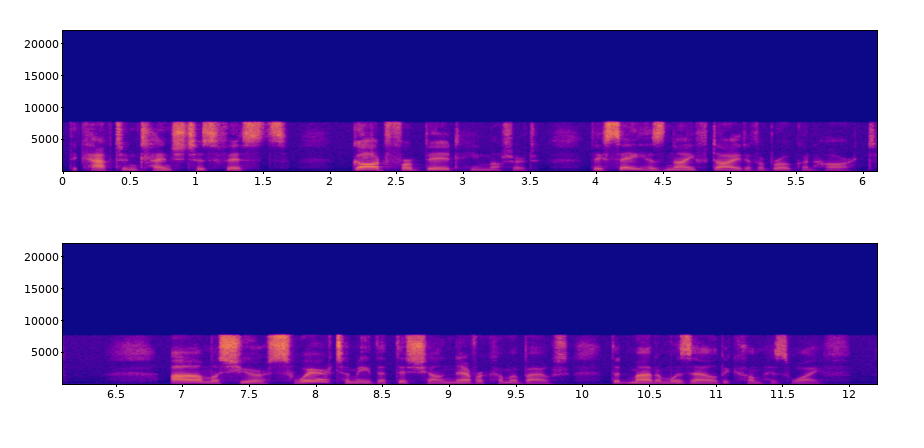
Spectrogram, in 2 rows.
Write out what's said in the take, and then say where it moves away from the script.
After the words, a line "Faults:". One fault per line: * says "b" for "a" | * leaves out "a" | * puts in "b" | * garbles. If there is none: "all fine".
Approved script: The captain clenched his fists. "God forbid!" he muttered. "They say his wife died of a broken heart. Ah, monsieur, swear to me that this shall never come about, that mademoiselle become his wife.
The captain clenched his fists. "God forbid!" he muttered. "They say his knife died of a broken heart. Ah, monsieur, swear to me that this shall never come about, that mademoiselle become his wife.
Faults:
* says "knife" for "wife"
